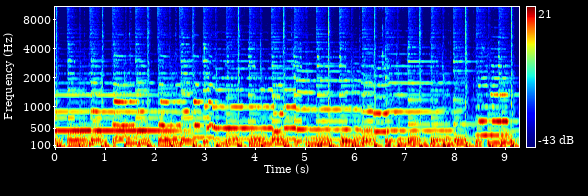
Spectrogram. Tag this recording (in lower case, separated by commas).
blues, music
